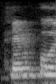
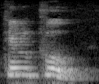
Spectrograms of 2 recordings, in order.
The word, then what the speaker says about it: थिम्पू: थिम्पू या थिम्फू, यानी दोनों उच्चारण में आ जाते हैं।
